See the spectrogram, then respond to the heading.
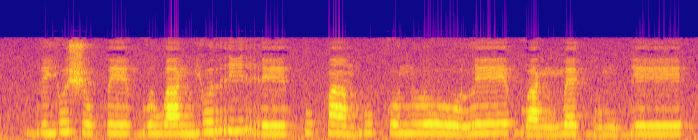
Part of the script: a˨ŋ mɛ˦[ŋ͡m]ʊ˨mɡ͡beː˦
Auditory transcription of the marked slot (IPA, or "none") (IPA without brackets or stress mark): ɡ͡b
